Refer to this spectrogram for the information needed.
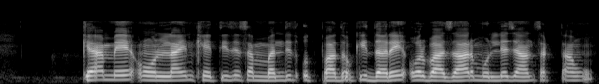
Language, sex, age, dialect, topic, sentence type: Hindi, female, 18-24, Marwari Dhudhari, agriculture, question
